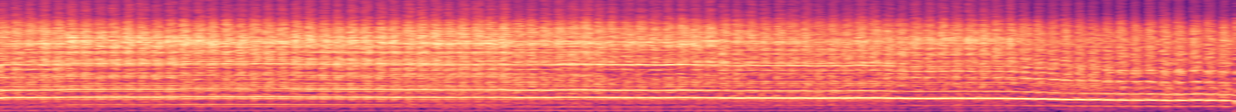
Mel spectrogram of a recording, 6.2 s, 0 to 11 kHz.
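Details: OMC 125 hp two-stroke outboard on a dyno: a steady drone whose pitch sags as the float bowls empty and the VRO pump cannot refill them, until it runs out of fuel. Fuel starvation from a bad VRO fuel pump.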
